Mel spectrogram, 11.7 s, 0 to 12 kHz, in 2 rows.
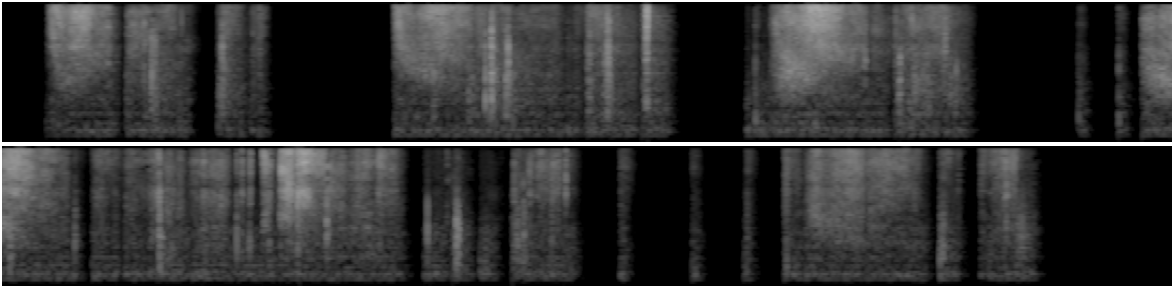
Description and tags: Gravador de áudio zoom H4N e microfone Boom. Efeito sonoro gravado para a disciplina de Captação e Edição de Áudio do curso Rádio e TV, Universidade Anhembi Morumbi.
